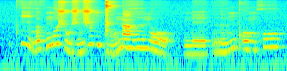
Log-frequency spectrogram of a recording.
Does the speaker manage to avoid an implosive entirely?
yes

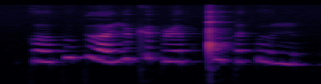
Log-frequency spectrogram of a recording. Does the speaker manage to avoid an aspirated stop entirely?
yes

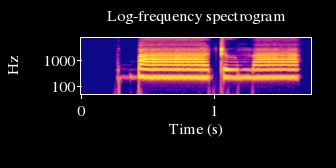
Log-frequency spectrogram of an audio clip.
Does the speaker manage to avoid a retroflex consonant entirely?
no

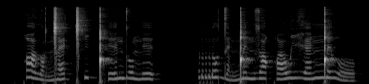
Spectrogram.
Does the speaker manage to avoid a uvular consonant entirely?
no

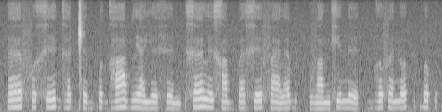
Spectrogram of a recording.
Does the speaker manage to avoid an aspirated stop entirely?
yes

